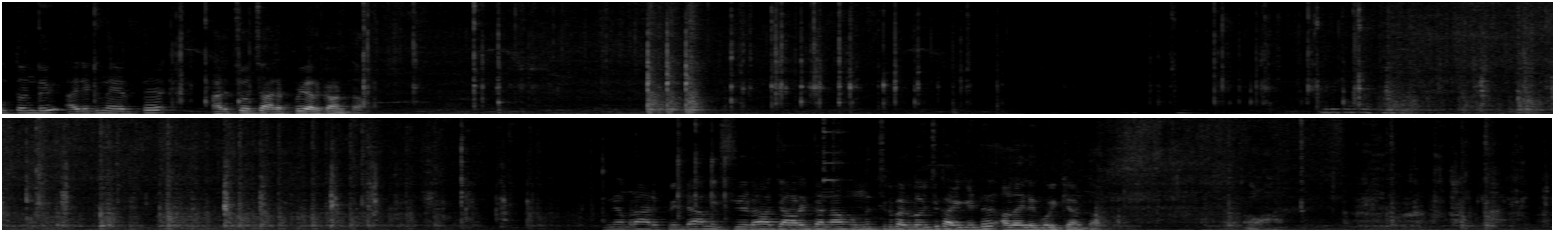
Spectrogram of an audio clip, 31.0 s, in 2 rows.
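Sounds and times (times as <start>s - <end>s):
food sizzling in a pot: 0.0s - 31.0s
metal spatula scraping a pot: 1.6s - 2.5s, 11.3s - 21.6s, 26.5s - 31.0s.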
